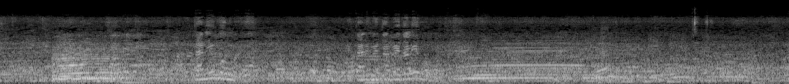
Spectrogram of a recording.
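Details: Cattle calf with several short, wavering moos spread through the recording, the clearest near five seconds, amid background murmuring and a continuous low hum.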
